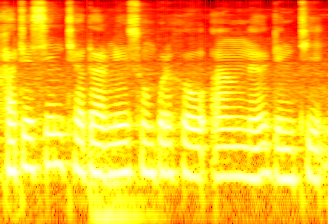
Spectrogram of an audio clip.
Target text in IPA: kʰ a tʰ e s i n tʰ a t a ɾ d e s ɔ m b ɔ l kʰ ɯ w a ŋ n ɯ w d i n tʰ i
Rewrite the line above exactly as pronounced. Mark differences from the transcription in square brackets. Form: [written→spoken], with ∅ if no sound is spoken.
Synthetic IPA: kʰ a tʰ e s i n tʰ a t a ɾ [d→n] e s ɔ m [b→p] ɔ [l→ɾ] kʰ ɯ w a ŋ n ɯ [w→∅] d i n tʰ i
